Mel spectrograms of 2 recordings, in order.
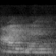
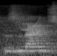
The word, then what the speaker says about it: island: तो इसको बोलते हैं आइलैंड. इसलैंड्स मत बोल देना कोई भी. ऐसे इसमें क्या होता है? साइलेंट होता है, इसलिए हम बोलते हैं आइलैंड.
